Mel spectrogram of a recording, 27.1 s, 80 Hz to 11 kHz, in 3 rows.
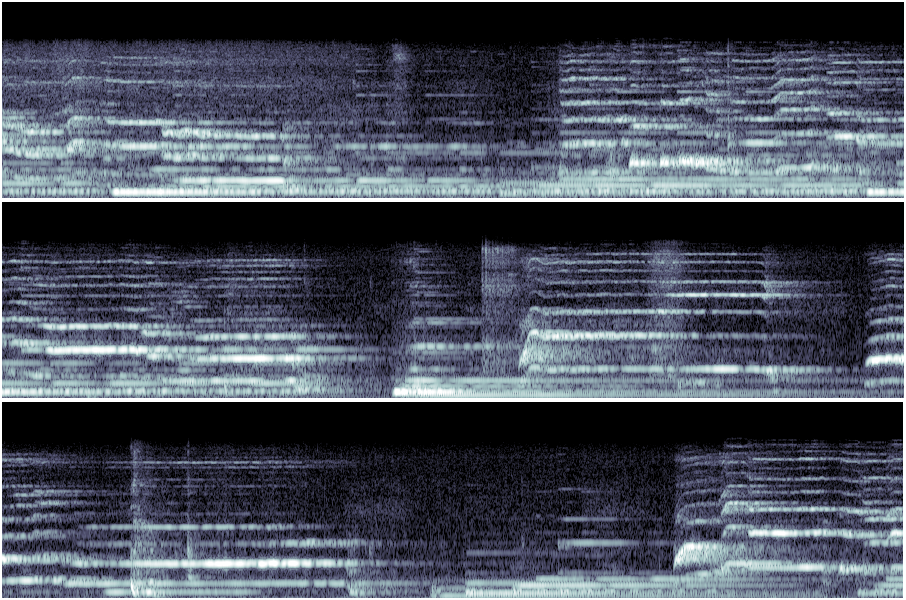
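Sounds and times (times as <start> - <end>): person singing long notes: 0.0 - 4.7.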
